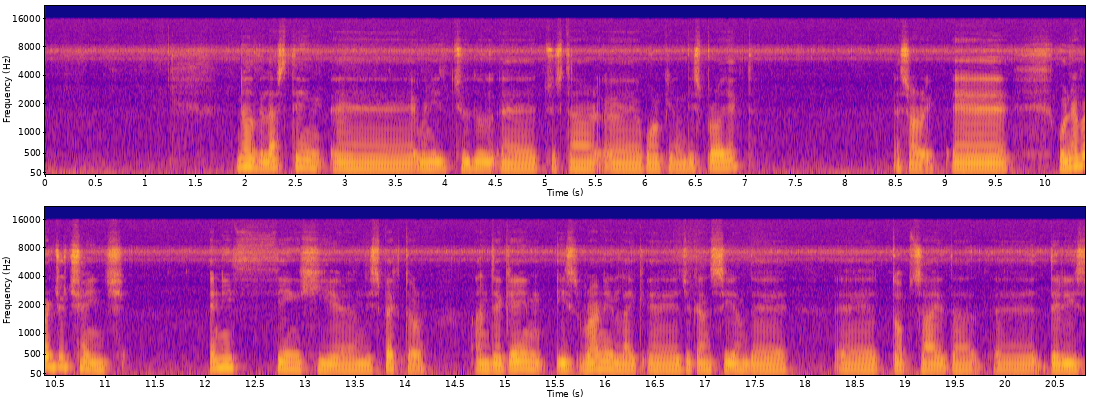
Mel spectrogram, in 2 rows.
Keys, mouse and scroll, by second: 2.0 click, 10.1 click.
